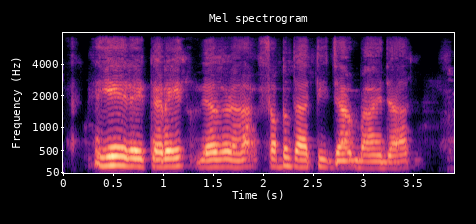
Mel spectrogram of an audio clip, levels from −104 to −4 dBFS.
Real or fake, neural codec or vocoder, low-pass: fake; codec, 24 kHz, 0.9 kbps, WavTokenizer, medium music audio release; 7.2 kHz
